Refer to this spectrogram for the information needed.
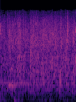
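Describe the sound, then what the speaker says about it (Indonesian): An audience at an Islamic sermon breaks into applause, a brief burst of scattered clapping under a murmur of crowd noise, moderately loud and close, lasting only a moment. "Tepuk tangan tuh Kak Igun"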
